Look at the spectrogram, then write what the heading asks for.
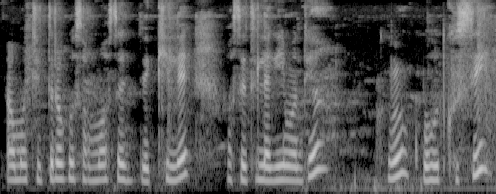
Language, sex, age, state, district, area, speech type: Odia, female, 18-30, Odisha, Koraput, urban, spontaneous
